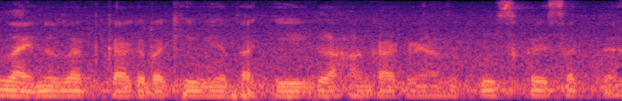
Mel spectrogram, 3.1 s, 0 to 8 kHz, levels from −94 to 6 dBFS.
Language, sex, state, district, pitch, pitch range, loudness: Hindi, male, Bihar, Vaishali, 105 Hz, 100-105 Hz, -19 LUFS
